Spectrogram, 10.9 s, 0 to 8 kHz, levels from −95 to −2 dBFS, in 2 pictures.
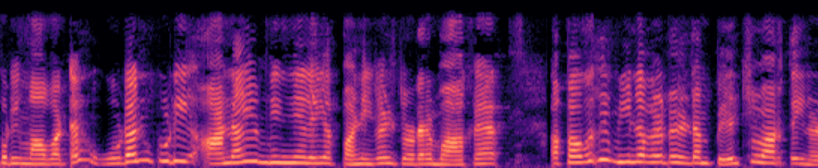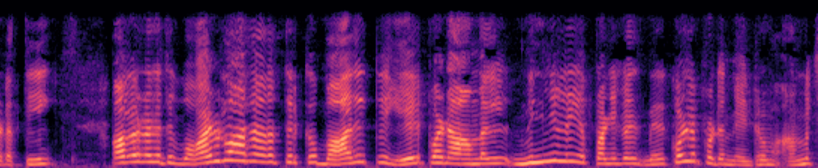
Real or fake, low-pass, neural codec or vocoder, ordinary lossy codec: fake; 7.2 kHz; codec, 16 kHz in and 24 kHz out, 1.1 kbps, FireRedTTS-2 codec; none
